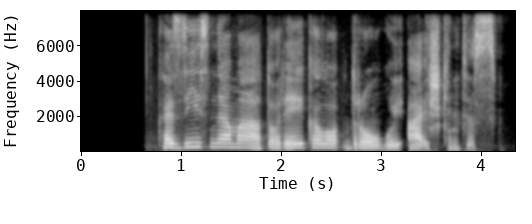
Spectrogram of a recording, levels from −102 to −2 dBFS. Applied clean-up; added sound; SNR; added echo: none; none; none; none.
